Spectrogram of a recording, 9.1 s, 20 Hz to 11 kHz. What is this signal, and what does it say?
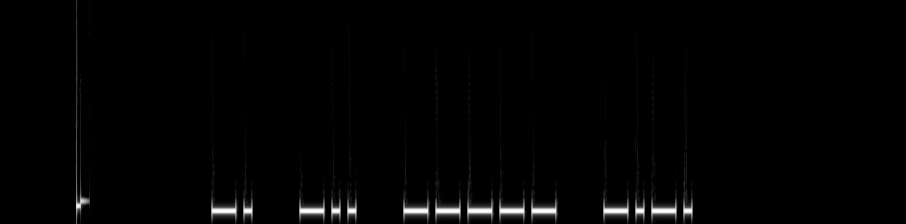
Morse code, heard as a keyed tone, about 15 wpm, spaced as for 11 wpm, 700 Hz. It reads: ND0C
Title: USA Call Signs - 4 Characters - 2x Character Spacing - 15wpm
